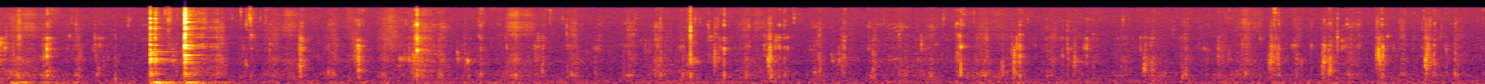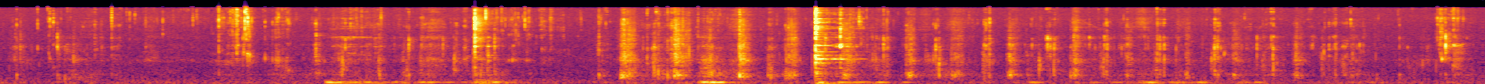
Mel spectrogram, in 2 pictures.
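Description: Close-miked chewing and wet mouth sounds of someone eating macaroni and cheese and steak, with many small clicks and a few louder bursts of chewing after the middle.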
